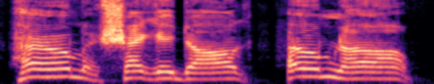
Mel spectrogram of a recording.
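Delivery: put-on high child's command, restrained volume; mild scream. A narrator's reading. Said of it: "Rickon remembered himself and screamed".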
